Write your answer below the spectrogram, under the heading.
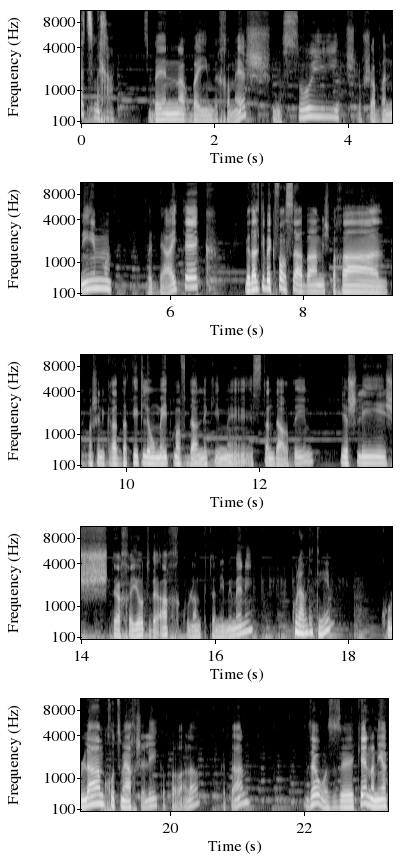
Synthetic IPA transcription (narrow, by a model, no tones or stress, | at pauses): at͡smeχa̰ | be̞naʁbaimveχame̞ʃnasujʃlo̞ʃabanim | oved̪̚beajt̪ek | ɡad̪alt̪ibekfaʁsabamiʃpaχamaʃenikʁad̪atitleumitmafd̪a̰lnikimḛst̪anda̰ʁt̪im | jeʃliʃteaχajo̞tvḛʔaχkula̰mkt̪animːimenikulamd̪at̪iim | kʰulamχut͡smiaχʃelikapa̰ʁa̰lav | kat̪an | zeuazkenania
